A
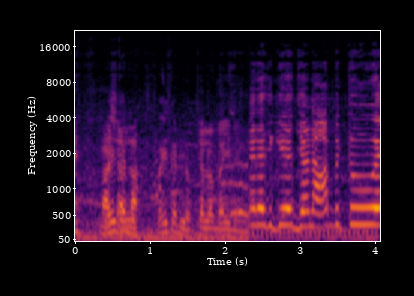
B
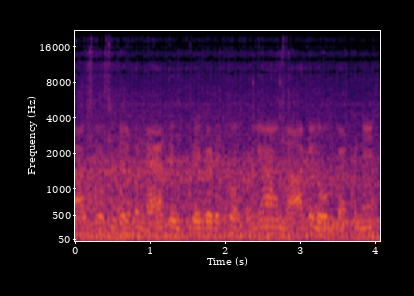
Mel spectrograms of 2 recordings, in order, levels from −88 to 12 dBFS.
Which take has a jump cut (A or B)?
A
